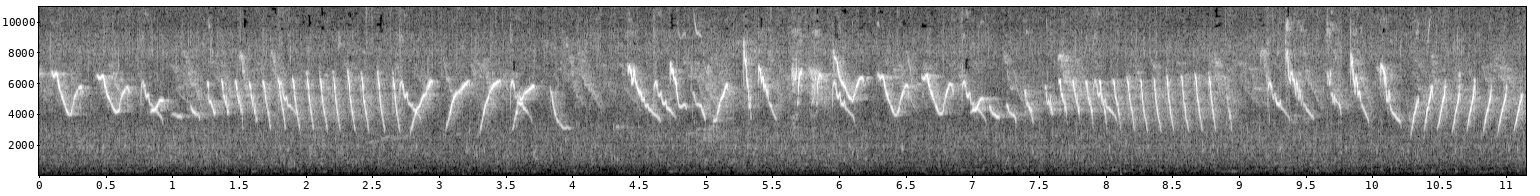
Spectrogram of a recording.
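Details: Oriental white-eye training recording carrying canary and sunbird phrases: bright, high, nonstop song switching between rapid even trills and bursts of sharp slurred notes, with a faint hiss beneath.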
